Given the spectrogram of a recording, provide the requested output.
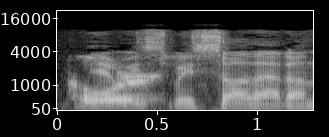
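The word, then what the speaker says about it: Kohr's: It's Coors, K-O-H-R-S. I think it's pronounced Coors.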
